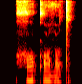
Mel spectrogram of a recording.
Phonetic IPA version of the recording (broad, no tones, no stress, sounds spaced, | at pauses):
x ɔ kʼ ɔ ðˤ ʊ t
